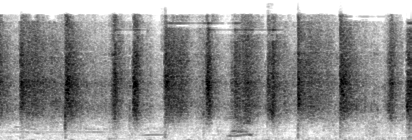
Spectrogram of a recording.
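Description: A hand-held gourd rattle shaken in a steady quick rhythm, about six shakes a second, with brief squeaky slides from a bowed fiddle.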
